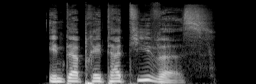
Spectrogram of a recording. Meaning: strong/mixed nominative/accusative neuter singular of interpretativ
- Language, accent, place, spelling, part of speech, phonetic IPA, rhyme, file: German, Germany, Berlin, interpretatives, adjective, [ɪntɐpʁetaˈtiːvəs], -iːvəs, De-interpretatives.ogg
